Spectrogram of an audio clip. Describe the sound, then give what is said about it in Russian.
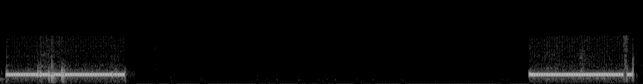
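Telephone line tone during a call transfer: a steady mid-pitched electronic tone sounds for about a second, falls silent for several seconds, then returns for another second. “Вызов переводится на секретаря.”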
